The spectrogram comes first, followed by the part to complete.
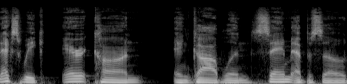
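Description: A man with a fairly low pitch and ordinary pitch variation talks at a very slow pace on a very clean recording with a silent background. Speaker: podcast host and cannabis content creator. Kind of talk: casual chat. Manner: mumbles, words run together.

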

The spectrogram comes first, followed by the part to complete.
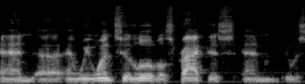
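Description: The speaker has a New Jersey accent and talks at a moderate pace. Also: man. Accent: New Jersey American. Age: 70s. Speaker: sports broadcaster. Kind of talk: casual interview.

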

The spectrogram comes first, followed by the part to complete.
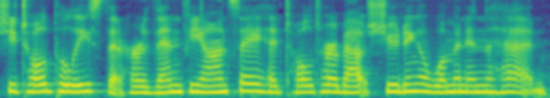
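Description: A woman with a normal speaking voice talks at medium pitch and a moderate pace. Her intonation is fairly even. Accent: American. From US Midwest, Missouri. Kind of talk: casual storytelling chat.

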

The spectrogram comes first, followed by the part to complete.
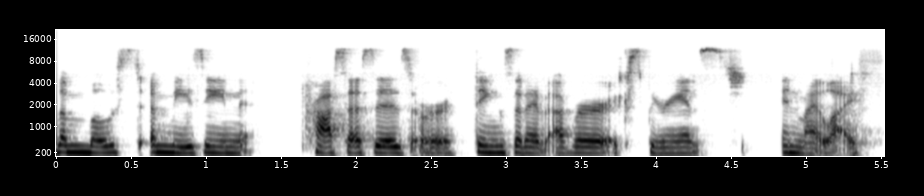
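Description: A woman with an ordinary speaking voice, a medium pitch and a moderate pace. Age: 40s. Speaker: nutritional therapist. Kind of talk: interview.

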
